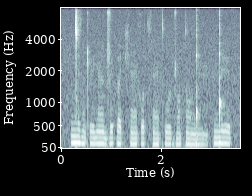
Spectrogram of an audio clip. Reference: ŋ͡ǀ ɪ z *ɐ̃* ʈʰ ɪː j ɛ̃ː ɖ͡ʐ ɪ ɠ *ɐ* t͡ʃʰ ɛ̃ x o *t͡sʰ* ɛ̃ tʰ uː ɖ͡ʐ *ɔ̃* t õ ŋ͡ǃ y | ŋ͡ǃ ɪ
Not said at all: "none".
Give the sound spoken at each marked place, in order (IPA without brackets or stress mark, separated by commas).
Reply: ɐ̃, ɐ, t͡sʰ, ɔ̃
